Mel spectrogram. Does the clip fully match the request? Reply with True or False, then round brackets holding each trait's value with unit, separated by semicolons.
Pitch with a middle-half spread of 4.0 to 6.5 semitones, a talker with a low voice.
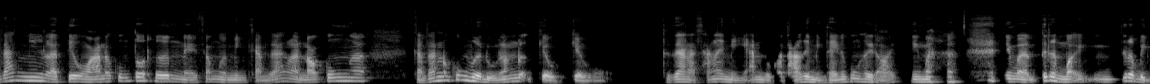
True (5.4 semitones; 120 Hz)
